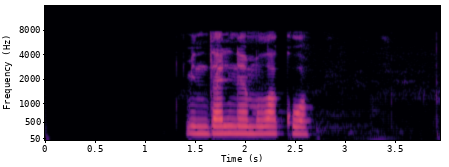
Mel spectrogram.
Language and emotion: Russian, neutral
